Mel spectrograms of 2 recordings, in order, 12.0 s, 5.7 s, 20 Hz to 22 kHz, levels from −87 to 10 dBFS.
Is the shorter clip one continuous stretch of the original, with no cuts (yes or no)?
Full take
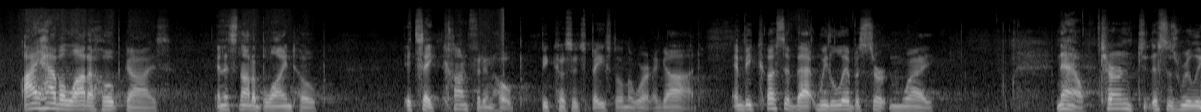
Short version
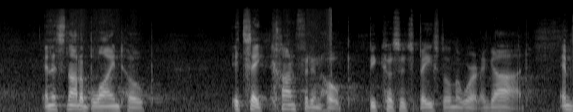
yes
